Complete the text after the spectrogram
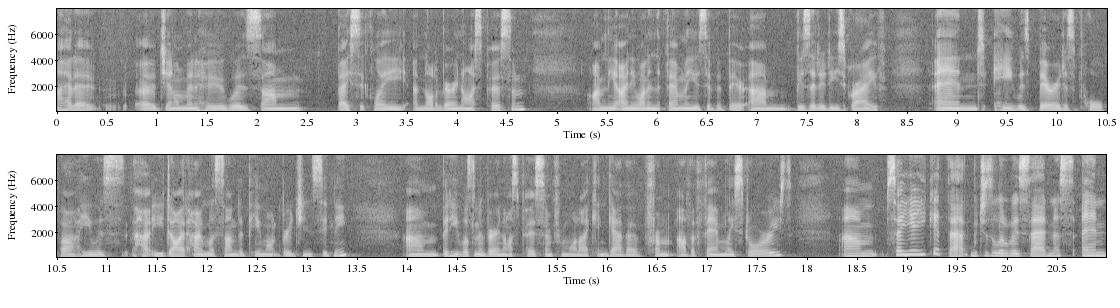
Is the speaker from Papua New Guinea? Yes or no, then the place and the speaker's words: yes; Papua New Guinea; I grew up in New Guinea, and we used to go up past the trail to the beginning of Kokoda.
